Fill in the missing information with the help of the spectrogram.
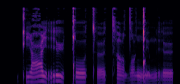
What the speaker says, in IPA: kʼ i˦ ʕ i˥˩ r y˥˩ ǃ o˦ tʰ œ˩˧ tʰ a˥˩ dˤ o˦ ŋ͡ǃ ɪ˩˧ m r ø˦

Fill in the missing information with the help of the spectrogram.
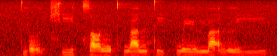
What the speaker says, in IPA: t̪ j o̰˨˩ ʊ̯ t͡ɕʰ i˦ t͡s ɑ˦ ŋ kʰ w a˨˦ n t̪ i˨˦ k w e˨˦ ɪ̯ m a̰˨˩ n l i˨˦

